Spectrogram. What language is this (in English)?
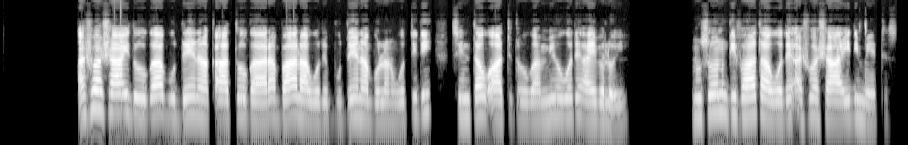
Wolaytta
